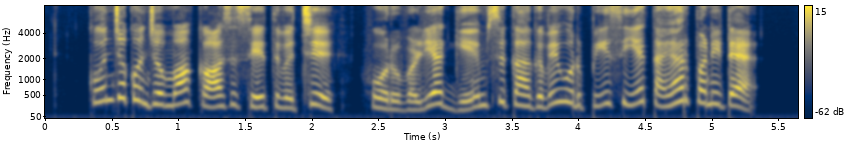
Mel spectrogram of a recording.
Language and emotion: Tamil, happy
